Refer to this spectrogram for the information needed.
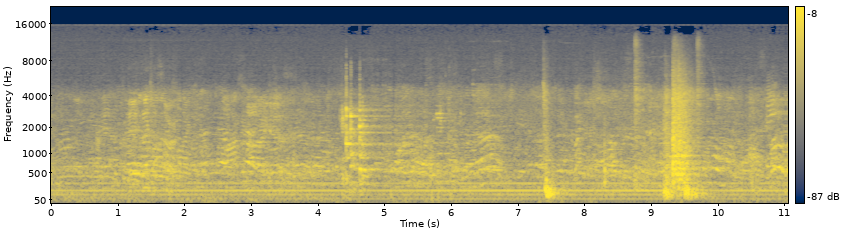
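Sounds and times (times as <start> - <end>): indistinct background talk: 0.0 - 11.0
low hum from stage gear: 3.5 - 11.0.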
